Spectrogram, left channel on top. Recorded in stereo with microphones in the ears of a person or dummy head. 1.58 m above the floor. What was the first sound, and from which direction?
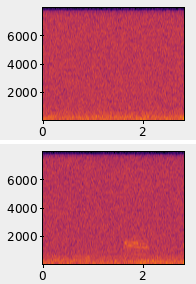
Only background noise.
